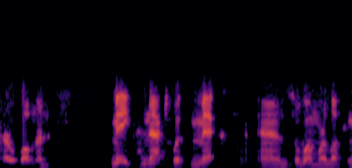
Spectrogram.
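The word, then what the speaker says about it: Mx: you might start seeing it's pronounced mix spelt and x and for example where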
